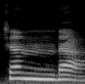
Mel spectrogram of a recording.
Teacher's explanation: में क्या है ये जो डॉट है इसको कहते हैं अनुस्वार अनुस्वार थोड़ा सा इसमें न का उच्चारण आता है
